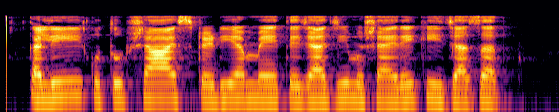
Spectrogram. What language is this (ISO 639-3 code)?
urd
